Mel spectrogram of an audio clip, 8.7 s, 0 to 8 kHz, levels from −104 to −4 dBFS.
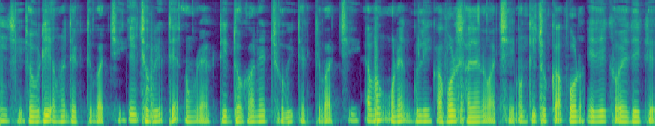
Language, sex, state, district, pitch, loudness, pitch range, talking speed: Bengali, male, West Bengal, Dakshin Dinajpur, 125 Hz, -20 LUFS, 115-135 Hz, 170 wpm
